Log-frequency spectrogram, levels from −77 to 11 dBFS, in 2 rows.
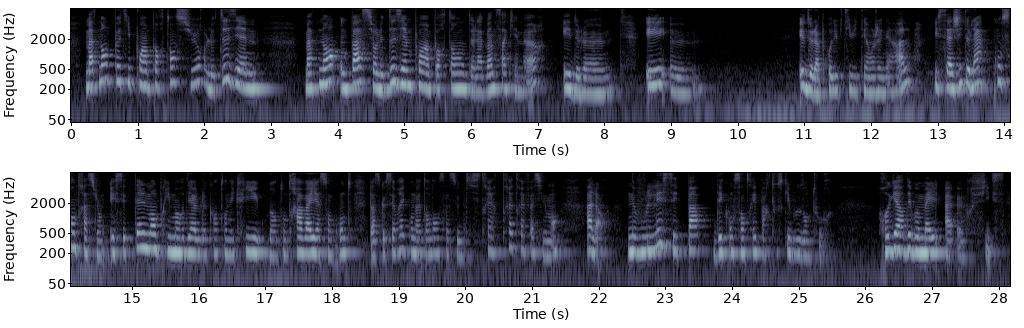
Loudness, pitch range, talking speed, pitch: -28 LUFS, 185-225 Hz, 170 wpm, 205 Hz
